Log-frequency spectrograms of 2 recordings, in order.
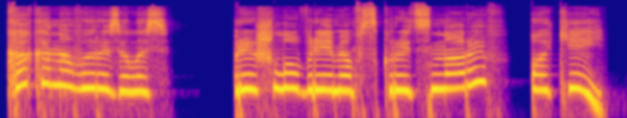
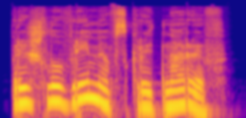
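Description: First: High-pitched sarcastic quoting; mocking echo. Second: Said in the usual way. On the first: A narrator's reading. Mother throwing the narrator's words back, mocking. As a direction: parrot her words in a high, taunting voice.

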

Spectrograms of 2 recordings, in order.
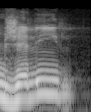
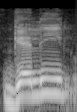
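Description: First: Said in the usual way. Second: "قليل" said galil, with hard g; hard g opening "قليل"; jim as gaf. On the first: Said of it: "وقصدهم جليل". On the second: Shown as a demonstration. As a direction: say "قليل" as galil, meaning jalil. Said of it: "نفسه مقابل الجيم".

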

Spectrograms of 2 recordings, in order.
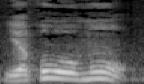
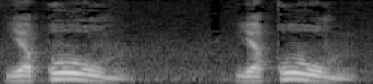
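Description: First: يقوم as yaq-WU-mu, sounded w after q; original underlying form. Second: يقوم as ya-QUUM, long uu, falling; resulting form read out. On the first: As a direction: say unmerged يقوم with final u, yaq-wu-mu. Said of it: "ما أصله؟". (نطق «يقوم» على أصلها: يَقْوُمُ) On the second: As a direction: draw out يقوم with no final vowel, ya-quum. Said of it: "نقرأ الكلمة، فصارت". (نطق «يقوم» بعد النقل: يَقُوم بمدّ الواو) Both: Shown as a demonstration.

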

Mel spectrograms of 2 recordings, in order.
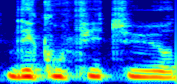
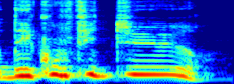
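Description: First: Higher, eager cry of jam; a child's glad shout; excited cry. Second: Much higher and slow, stretched cry; delighted child calling out, drawn out; excited cry. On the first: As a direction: call out the idea with delight. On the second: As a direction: sing out the word as she repeats it. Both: A narrator's reading. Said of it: "s'écria Adèle".

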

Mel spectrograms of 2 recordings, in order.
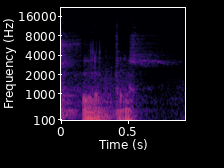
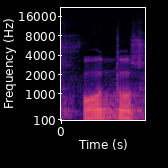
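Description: First: Whispered, fading out. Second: Said in the usual way. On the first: A narrator's reading. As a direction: breathe the last word away. Repetición final susurrada.

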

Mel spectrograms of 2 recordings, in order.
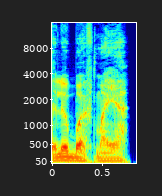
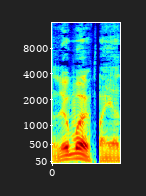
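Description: First: Low, soft hissing; hissed. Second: Said in the usual way. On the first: Acted. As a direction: hiss it through the door crack. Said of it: "прошипел Влад".

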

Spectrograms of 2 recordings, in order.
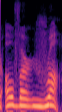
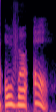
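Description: First: Overall run together as over-RALL; linked r. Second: Overall said as two words, over, all, no linking r; unlinked words. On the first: Teacher correcting students, overall linked into one word with r. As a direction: overall with the r carried into a strong "raw". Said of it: "它要连在一起读". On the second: Teacher imitating students' mistake, overall without linking. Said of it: "有同学念成overall". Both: Shown as a demonstration.

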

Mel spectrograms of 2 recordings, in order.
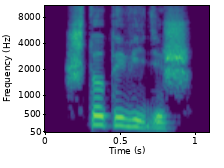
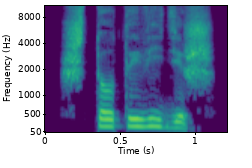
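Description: First: Said in the usual way. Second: Slowed-down, deliberate asking; slow repeated question. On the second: A narrator's reading. Captive questioning a just-woken companion, slowly. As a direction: spell it out for someone dazed.

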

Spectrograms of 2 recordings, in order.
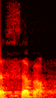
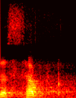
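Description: First: السبق as "as-sabaq", short "a" after ب; fatha on ب. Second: السبق as "as-sabq", no vowel after ب; sukun on ب. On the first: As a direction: give السبق two short vowels, "sa-baq". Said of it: "أما السبق بالفتح". (السبق بباء مفتوحة) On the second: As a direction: close السبق on the cluster "bq". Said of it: "ولا السبق؟". (السبق بباء ساكنة) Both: Shown as a demonstration.

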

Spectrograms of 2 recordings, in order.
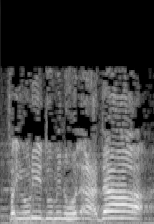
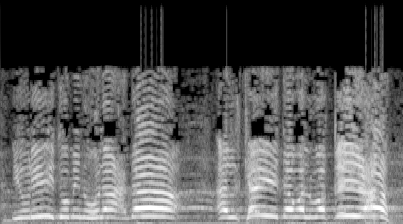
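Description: First: Said in the usual way. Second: Louder and higher, hammering the line home; ringing pulpit emphasis; full-force preaching. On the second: Acted. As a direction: repeat it as a thunderous warning.

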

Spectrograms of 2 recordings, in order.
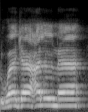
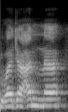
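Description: First: Slow وجعلنا as waja'alna; recited وجعلنا, lam distinct; clear lam. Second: وجعلنا mispronounced as waja'anna; faulty وجعلنا with no lam; lam slipping to nun. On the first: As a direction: linger on the l of وجعلنا before the n. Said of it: "نقول". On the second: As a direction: merge the l of وجعلنا into a double n. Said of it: "أن تنحرف إلى النون، ولا نقول". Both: Shown as a demonstration.

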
